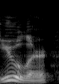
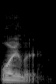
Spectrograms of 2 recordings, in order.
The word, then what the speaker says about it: Euler: angles euler can look like it should be pronounced euler but it is in fact euler now let's go ahead and give this object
